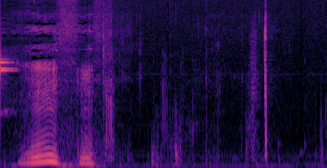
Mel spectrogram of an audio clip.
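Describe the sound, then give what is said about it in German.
A voice speaks briefly, then after a short pause comes a single bright, sharp clink of glasses touching in a second toast while tasting a passion fruit drink, over quickly. “Nochmal, Prost.”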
